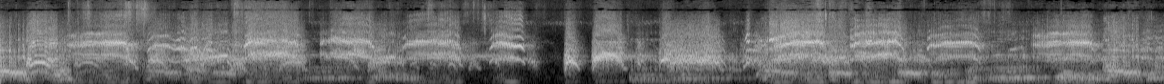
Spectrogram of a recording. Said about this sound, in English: The ape screeches a lot and makes a puny attempt to fight the leopard off.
